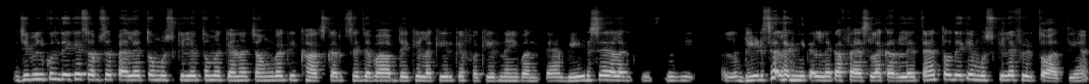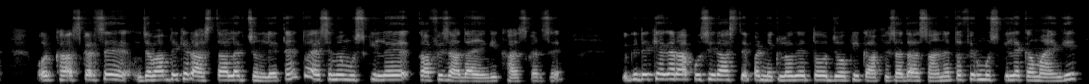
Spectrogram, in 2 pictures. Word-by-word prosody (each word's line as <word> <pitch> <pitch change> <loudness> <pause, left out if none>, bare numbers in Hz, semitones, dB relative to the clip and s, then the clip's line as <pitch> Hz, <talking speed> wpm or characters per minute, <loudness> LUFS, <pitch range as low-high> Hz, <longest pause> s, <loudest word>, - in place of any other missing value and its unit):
जी, 215 +4 -1
बिल्कुल। 235 +2 0
देखिए 230 +1 +3
सबसे 225 -1 0
पहले 205 0 +3
तो 220 - +1
मुश्किलें 205 -1 0
तो 205 - -1
मैं 205 -1 +1
कहना 190 -1 0
चाहूँगा 190 +1 -1
कि 205 +1 -2
ख़ासकर 180 -1 -1
से 190 +1 -3
जब 180 0 -1
आप 180 0 +2
देखिए 180 +1 -1
लकीर 180 0 0
के 185 - -3
फ़क़ीर 170 -1 -4
नहीं 175 0 -3
बनते 165 0 -3
हैं, 170 0 -2
भीड़ 180 +4 +2
से 210 +1 +1
अलग 190 -1 +2
खुद 180 -1 -13
से 185 - -7
भी 180 -1 -7 0.3
मतलब 175 +1 -3
भीड़ 200 +3 +2
से 210 - -1
अलग 210 0 +3
निकलने 185 -2 +2
का 195 - +1
फ़ैसला 185 -1 +1
कर 175 -1 0
लेते 175 +2 +1
हैं 215 - +2
तो 230 - +4
देखिए 220 +1 +1
मुश्किलें 205 0 0
फिर 205 -2 0
तो - - +1
आती 155 -1 -1
हैं। - - -7 0.4
और - - +1
ख़ासकर - - 0
से 475 - +2 0.3
जब 200 0 +3
आप 205 0 +3
देखिए 230 +3 0
रास्ता 190 +1 +1
अलग 205 0 +3
चुन 190 -3 -2
लेते 170 +6 0
हैं - - -4
तो 390 - -1
ऐसे 225 +1 +1
में 225 0 +3
मुश्किलें 215 -1 +1
काफ़ी 200 +2 0
ज़्यादा 165 -5 +2
आएँगी 155 +1 0
ख़ासकर 155 +1 -4
से। 165 - -7 0.4
क्योंकि 235 - -5
देखिए 235 +1 +1
अगर 240 0 +4
आप 235 - +2
उसी 230 +1 +1
रास्ते 215 -1 +1
पर 205 - +1
निकलोगे 195 +1 +2
तो 205 -1 +4
जो 195 0 +2
कि 205 0 -2
काफ़ी 175 -2 -3
ज़्यादा 175 +2 +1
आसान 175 -1 -2
है 185 - -1
तो 215 - -1
फिर 225 +1 -1
मुश्किलें 210 -1 0
कम 185 -3 0
आएँगी। 170 +9 0
195 Hz, 235 wpm, -22 LUFS, 180-215 Hz, 0.4 s, तो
